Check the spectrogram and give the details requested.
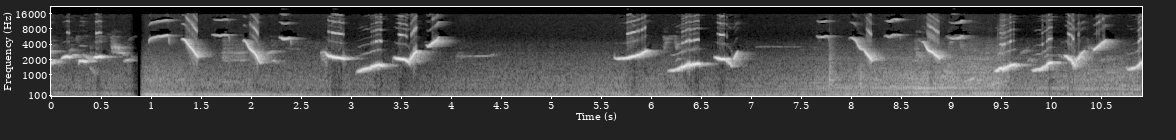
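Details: Shama singing, played to goad rival shamas into answering: bursts of loud, varied whistles, steep upward sweeps and sharp squawky notes, broken by a pause of about two seconds.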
